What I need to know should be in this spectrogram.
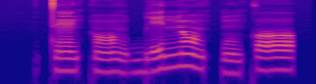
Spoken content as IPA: t ɛ̃˨ k ɔ̃˨ ɡ͡b e˨˦ n ɔ̃˦˨ k͡p ũ˨ k ɔ˧

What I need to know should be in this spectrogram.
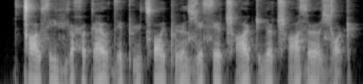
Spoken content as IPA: ǀ ɑ˧˩ ʊ̯ s i˧˩ vʲ ɵ˩˧˩ ħ ø˧˩ k æ˩˧˩ ʊ̯ d̪ e˩˧˩ pʼ y˩˧˩ t͡sʼ ɔ˧˩ ɪ̯ pʼ ø˩˧˩ l ʑ e˩˧˩ s e˧˩ ʈ͡ʂʰ ɑ˩˧˩ ə̯ ʈ i˩˧˩ ə̯ ʈ͡ʂʰ ɑ˩˧˩ z œ˧˩ ə̯ ʑ ɔ˧˩ ʈ

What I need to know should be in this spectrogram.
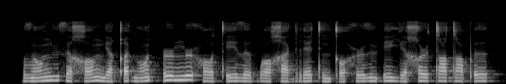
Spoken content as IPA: ð ɔ̃˨˦ ŋ ʉ˦ θ ə˨ χ ɔ˨˦ ŋ e˨ qʼ ə˧ ɡ ɔ̃˨˦ t͡sʼ ə˞˦ ŋ ə˞˦ h ɔ˨ tʼ e˧ ð ə˨ ɓ ɔ˨ χ a˨ ɡ r ɛ˨˦ tʼ ĩ˨ kʼ ɔ˨ h ə˞˧ ð ʉ˧ ʔ e˦ j e˨ χ ə˞˦ t i˧ dˤ ɛ˦˨ pʼ ə˦

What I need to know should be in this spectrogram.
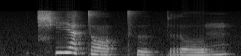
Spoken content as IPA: t͡ɕʰ i˥˩ a̯ t ɔ˨˩ ʔ tʰ ɯ˨˩ k̚ p r o˩˦ m

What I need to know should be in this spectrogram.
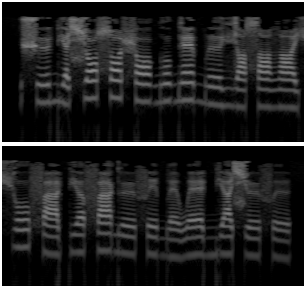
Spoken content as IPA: ʃ ʏ˨˦ bʲ a˨ ɕ o˦ sˤ ø˦ ɬ ɔ˦ ɡ o˦ ɡ ɛ˦ b ɘ˨ vʲ ɐ˨ sˤ e˨ ðˤ e˨ ç o˦ f a˨ pʲ ɐ˦ f a˦ ɡ ø˨ f e˨ b ɛ˨ w ɛ˦ bʲ a˦ ɕ ø˨ f ɘ˨

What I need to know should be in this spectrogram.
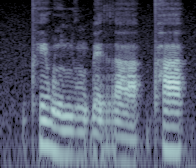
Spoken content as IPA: pʰ e˦ w ĩ˨ ɲ o˨ ŋ ɓ ɛ˨ r aː˨ | pʰ a˦

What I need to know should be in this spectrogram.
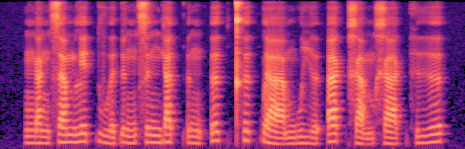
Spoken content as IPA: ŋ a˨˩ ŋ s a˧ m l e˦˥ t̚ v u˨˩˨ ə̯ ɗ ə˨˩˦ ŋ s ə˧ ŋ j a˦˥ t̚ ʔ ə˨˩ ŋ ʔ əː˦˥ k̚ t̪ʰ ə˦˥ k̚ l aː˨˩˨ m w i˨˩˨ ə̯ ʔ a˦˥ k̚ x a˨˩˨ m x aː˨˩ k̚ h ɨ˧˥ ə̯

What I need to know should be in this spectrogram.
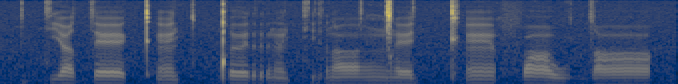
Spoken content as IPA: tʲ ɑ˨ t ɛ˦˨ kʼ ɛ̃˦ tʲ ǃ ə˦ r ə̃˨ tʲ r ɑ̃˦ ŋ͡ǀ ɛ˨ tʲ kʼ ɛ̃˦ f ɑ˦˨ w d ɑ˦

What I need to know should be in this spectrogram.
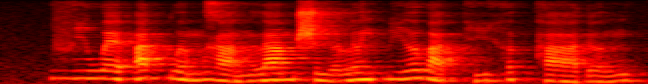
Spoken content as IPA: v i˧ w ɛ˧ ʔ a˦˥ t̚ w ə˨˩˦ m ɣ a˨˩˨ n l a˧ m ʂ i˨˩˨ ə̯ l ə˧ j ɓ i˧˥ ə̯ w a˨˩ t̚ h i˨˩ h ə˦˥ k̚ h aː˨˩ ɗ ə˨˩˦ ŋ

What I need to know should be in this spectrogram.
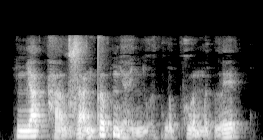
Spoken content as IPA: ɲ a˦˥ k̚ h a˧˩ w z a̰˧˥ ŋ t̪ ə˦˥ p̚ ɲ ɛ̤˨˩ ɲ ṳ˨˩ ə̯ k w ə˨˩ p̚ x ṵ˧˨ ə̯ m ə˨˩ t̚ l e˦˥ t̚

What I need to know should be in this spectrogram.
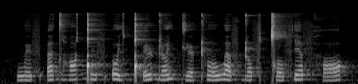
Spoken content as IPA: w ø˨ f ʔ ɐ˧˥˧ dʱ ɑ˧˥ ɡ͡ǃ ø˧˥ f ʔ o˨ lʲ ǃʼ ø˧˥˧ ɖ ɤ˧˥˧ lʲ kʲ ɔ˧˥ ʈʰ o˧˥ w ɐ˧˥ f ɖ ɔ˧˥ f ǀ o˧˥ f ɾʲ ɑ˧˥˧ f h ɔ˧˥

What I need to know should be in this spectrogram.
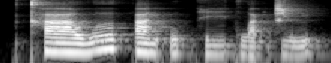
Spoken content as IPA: kʰ aː˧ w ɤː˥˩ k̚ ʔ a˧ n ʔ u˦˥ k̚ h iː˧ k w a˨˩ k̚ t͡ɕ i˩˦ n

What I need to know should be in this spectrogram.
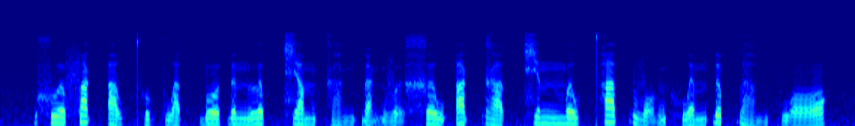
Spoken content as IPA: x u˧ ə̯ f a˦˥ k̚ ʔ a˧˩ w t̪ʰ u˨˦ k w a˨˩ t̚ ɓ o˧ ɗ ə˧ n l ə˦˥ p̚ t͡ɕ a˧ m k a̤˨˩ ŋ ɗ a̰˧˨ ŋ v ə̰ː˧˨ x ə˧ w ʔ a˦˥ k̚ ɣ a˨˩ t̚ t͡ɕ ə˧ n m ə˧ w t̪ʰ a˦˥ t̚ v ɔ̰˧˥ ŋ h w ɛ˨˦ m ɗ ə˦˥ p̚ l a̤˨˩ m k w ɔ˨˦

